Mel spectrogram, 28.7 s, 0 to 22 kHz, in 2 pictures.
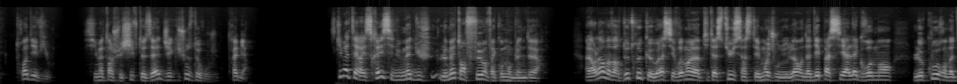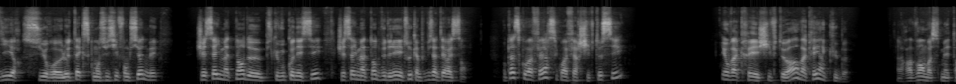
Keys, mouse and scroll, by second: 0.0 click, 1.7 shift+z, 4.1 shift+z, 5.2 middle click, 6.7 middle click, 6.9-8.5 scroll up 1, 8.5 scroll up 1, 8.6-23.3 middle drag, 23.3 shift+c, 24.1-26.9 middle drag, 25.8 shift+a.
